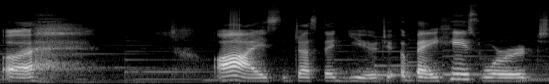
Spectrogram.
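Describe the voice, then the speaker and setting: Radio drama duke, woman performing, measured and deliberate, slightly low voice over clear background music. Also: bright, forceful tone, exaggerated voice. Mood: measured, judging. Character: calm male duke, ruler and judge, measured. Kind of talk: amateur radio drama acting.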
